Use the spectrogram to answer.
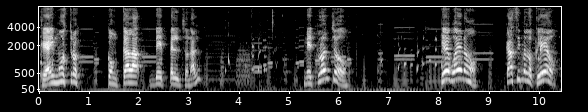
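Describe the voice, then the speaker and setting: Speaking very slowly with frequent pauses, a young man with a high-pitched, pushed, bright voice and lively intonation does joking let's-play commentary. The gaming YouTuber reads game text aloud and swears casually, with faint game music in the background.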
